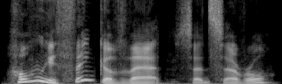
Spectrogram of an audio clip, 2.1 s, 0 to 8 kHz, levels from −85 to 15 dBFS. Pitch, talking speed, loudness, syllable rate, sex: 130 Hz, 170 wpm, -18 LUFS, 5.2 syllables/s, male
